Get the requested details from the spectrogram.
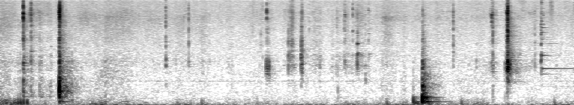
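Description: Batteries click and rattle as they are pulled from a plastic handheld device.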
